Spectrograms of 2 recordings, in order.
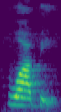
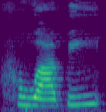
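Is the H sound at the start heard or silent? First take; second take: silent; heard. First: The word starts without any H sound. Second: The word starts with an audible H sound. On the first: The speaker calls it right. "The sound of H is silent here" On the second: The speaker calls it wrong. "It's not Huawei"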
